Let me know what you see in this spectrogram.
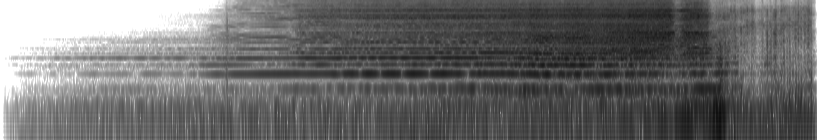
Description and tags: ice door reversed
recordings of a grand piano, undergoing abuse with dry ice on the strings
abuse, dry, ice, piano, scratch, screech, torture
